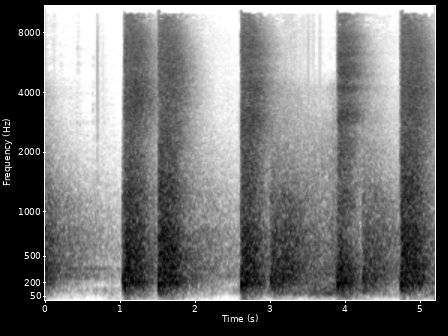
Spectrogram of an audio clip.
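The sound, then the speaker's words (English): A rapid volley of about seven loud gunshots, fired to run coyotes off, coming in uneven pairs, each sharp crack trailing off in a lingering rumble before the next. No one speaks. “But not too late to run those coyotes out of there with lead.”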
